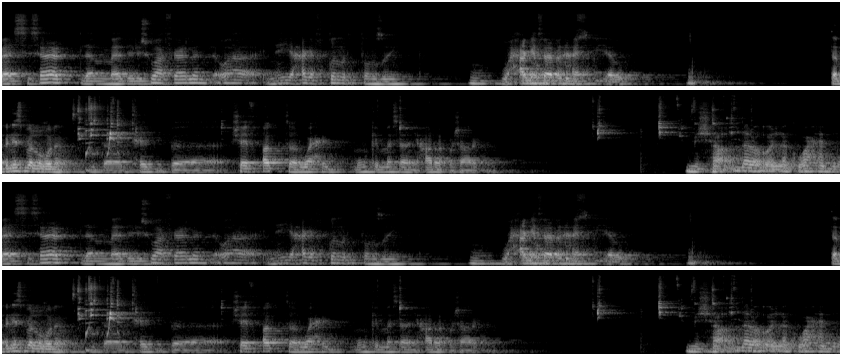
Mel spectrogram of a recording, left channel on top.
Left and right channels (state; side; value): quieter; right; 3.0 dB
